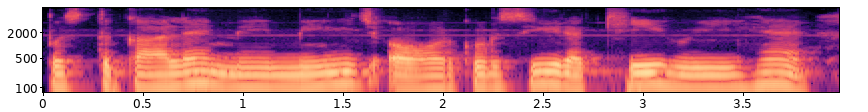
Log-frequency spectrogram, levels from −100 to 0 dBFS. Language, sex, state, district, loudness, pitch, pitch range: Hindi, male, Uttar Pradesh, Lucknow, -16 LUFS, 105 Hz, 100-120 Hz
